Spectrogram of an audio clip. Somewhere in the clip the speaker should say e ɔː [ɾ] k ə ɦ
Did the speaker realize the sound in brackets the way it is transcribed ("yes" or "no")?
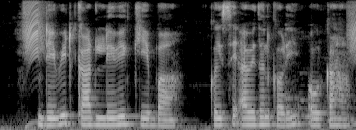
yes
